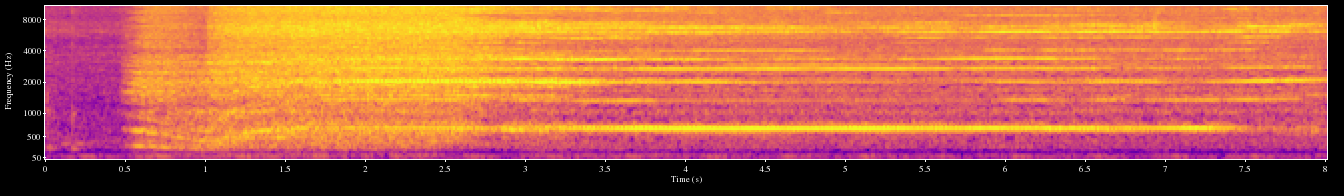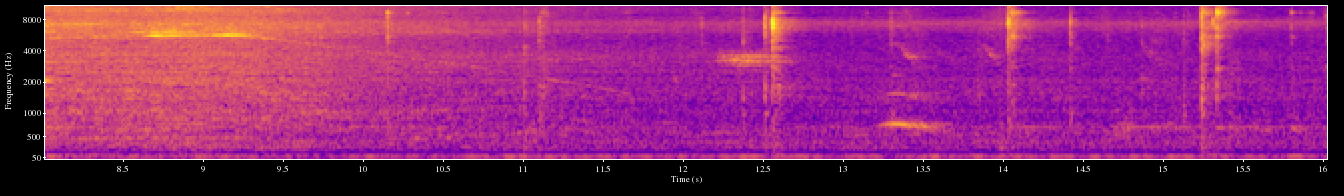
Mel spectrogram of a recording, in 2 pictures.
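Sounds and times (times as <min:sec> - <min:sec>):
electric pump motor whining: 0:00.5 - 0:10.1.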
